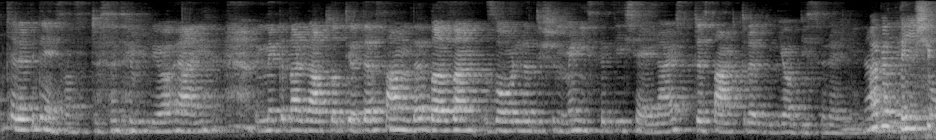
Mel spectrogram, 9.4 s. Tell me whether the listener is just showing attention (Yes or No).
No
